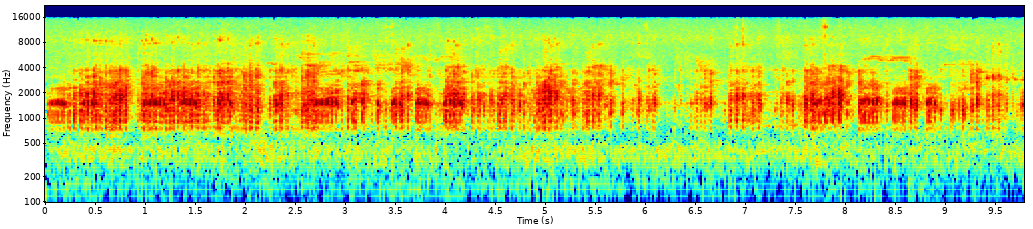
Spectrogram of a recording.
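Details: Forest green tree frogs calling at Shiriya, Aomori, a northern-limit population in Japan. A loud, steady chorus of grating, rattling croaks rolls on with overlapping callers and only slight dips in intensity.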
